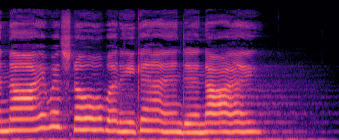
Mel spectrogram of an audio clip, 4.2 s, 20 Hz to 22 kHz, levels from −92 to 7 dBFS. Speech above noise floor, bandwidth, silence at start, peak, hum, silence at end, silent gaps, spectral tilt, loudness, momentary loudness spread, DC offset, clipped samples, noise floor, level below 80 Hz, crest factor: 25 dB; 16.5 kHz; 0 s; -2 dBFS; none; 0.2 s; none; -3.5 dB/octave; -15 LUFS; 6 LU; under 0.1%; under 0.1%; -40 dBFS; -34 dBFS; 14 dB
